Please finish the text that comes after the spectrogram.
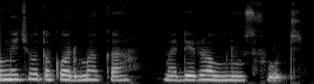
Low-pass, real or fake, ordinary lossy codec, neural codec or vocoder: none; fake; none; vocoder, 44.1 kHz, 128 mel bands, Pupu-Vocoder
